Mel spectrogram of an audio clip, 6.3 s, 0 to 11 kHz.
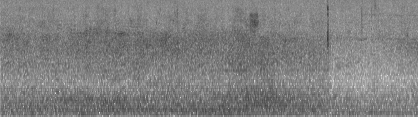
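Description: Marine One, a Sikorsky VH-3D Sea King helicopter, flying away with a steady rotor and turbine drone that grows a little fainter near the end.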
